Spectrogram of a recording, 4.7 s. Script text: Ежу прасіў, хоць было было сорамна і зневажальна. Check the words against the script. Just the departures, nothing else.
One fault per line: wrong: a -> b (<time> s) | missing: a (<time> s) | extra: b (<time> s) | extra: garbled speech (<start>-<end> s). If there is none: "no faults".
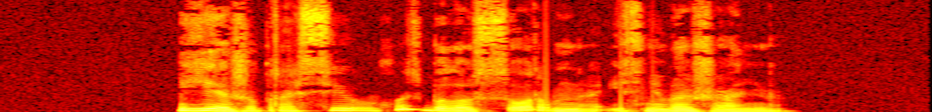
missing: было (2.4 s)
